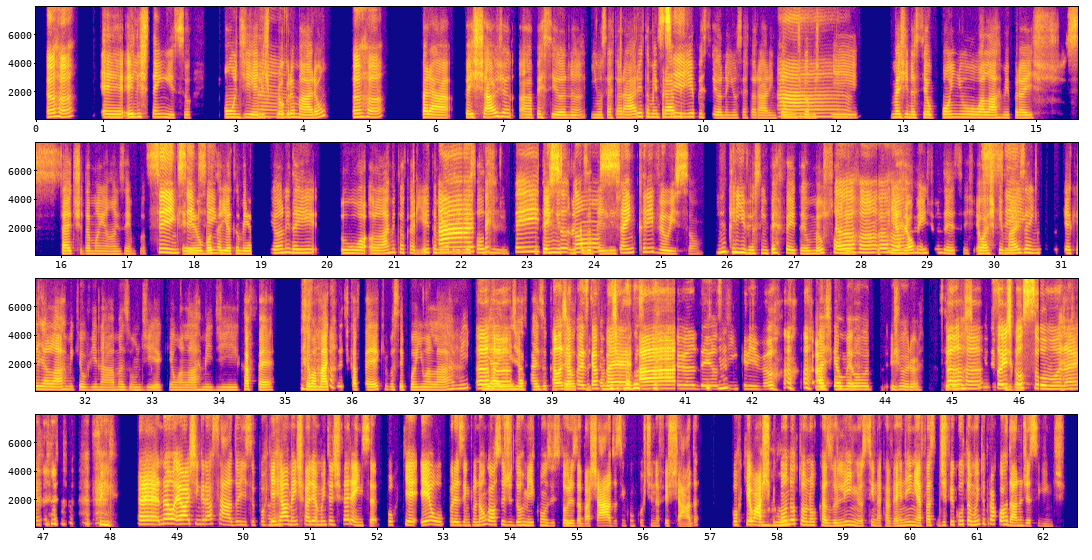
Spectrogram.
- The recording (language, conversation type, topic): Portuguese, unstructured, Qual hábito simples mudou sua rotina para melhor?
- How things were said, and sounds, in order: drawn out: "Ah"; laugh; laughing while speaking: "para você"; laugh; laugh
